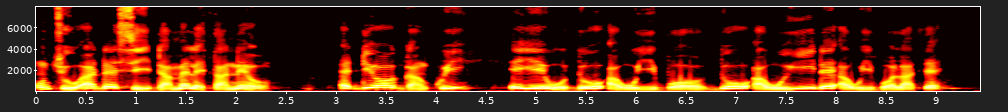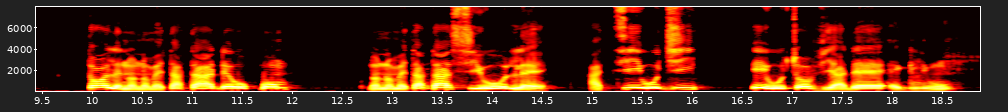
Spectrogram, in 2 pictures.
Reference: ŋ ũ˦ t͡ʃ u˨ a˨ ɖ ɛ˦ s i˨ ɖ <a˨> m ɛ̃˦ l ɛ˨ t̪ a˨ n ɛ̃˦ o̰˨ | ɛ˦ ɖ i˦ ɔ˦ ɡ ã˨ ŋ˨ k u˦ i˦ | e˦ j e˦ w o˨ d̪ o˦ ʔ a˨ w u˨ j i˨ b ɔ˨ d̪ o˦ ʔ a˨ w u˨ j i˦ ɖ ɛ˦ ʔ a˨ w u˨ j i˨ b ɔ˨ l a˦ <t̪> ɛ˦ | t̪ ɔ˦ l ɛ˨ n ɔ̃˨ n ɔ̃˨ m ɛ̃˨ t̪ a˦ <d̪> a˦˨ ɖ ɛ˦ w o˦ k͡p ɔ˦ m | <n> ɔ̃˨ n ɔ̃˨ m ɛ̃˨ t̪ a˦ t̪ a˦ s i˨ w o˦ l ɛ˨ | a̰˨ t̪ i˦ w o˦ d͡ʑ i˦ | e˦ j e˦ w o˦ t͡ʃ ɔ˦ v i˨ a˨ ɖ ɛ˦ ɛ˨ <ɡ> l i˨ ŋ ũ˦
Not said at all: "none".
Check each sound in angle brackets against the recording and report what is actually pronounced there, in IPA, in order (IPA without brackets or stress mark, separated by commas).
a˨, t̪, t̪, n, ɡ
